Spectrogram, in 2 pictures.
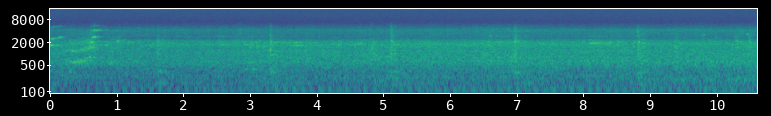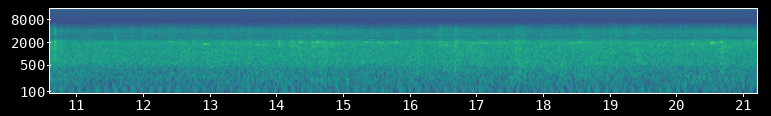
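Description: Freight train of coal hopper wagons rolling past behind a diesel locomotive: a steady rumble with irregular clicks of wheels over rail joints and a few faint wheel squeals.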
